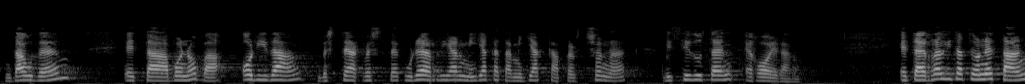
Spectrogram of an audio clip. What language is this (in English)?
Basque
